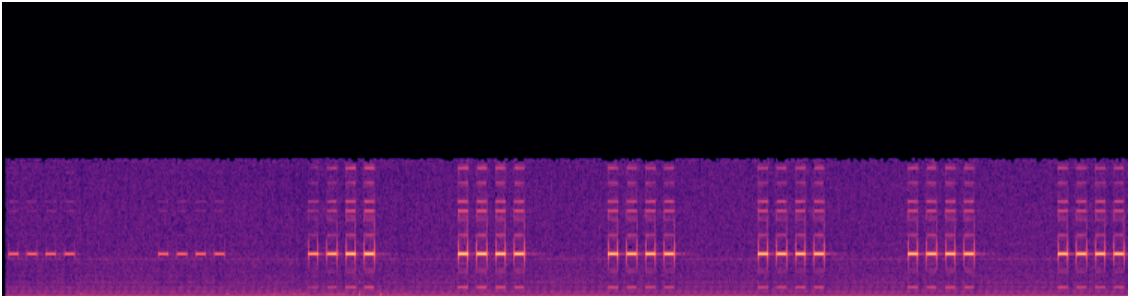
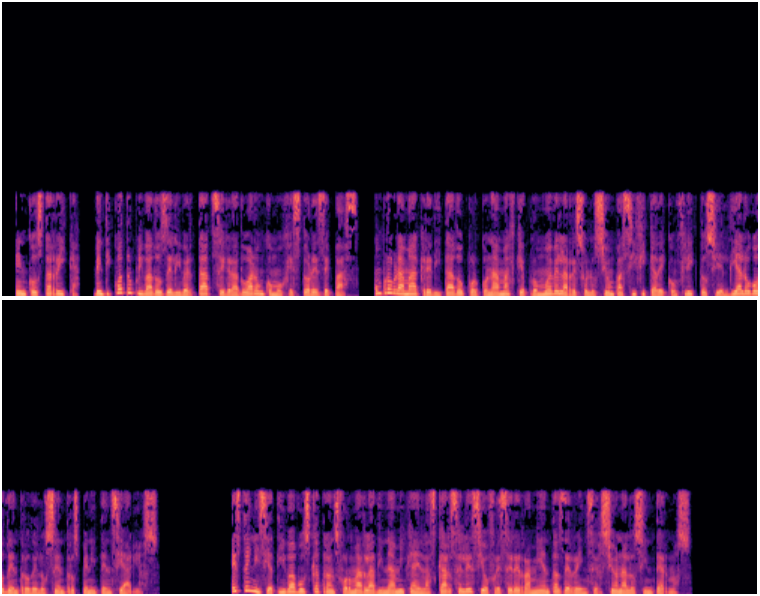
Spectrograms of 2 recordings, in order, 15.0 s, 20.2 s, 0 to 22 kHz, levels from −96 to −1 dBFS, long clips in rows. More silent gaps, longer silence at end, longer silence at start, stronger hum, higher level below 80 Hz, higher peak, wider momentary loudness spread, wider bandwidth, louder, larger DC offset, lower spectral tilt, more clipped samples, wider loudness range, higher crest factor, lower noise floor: second, none vs 12.32-13.06 s; second, 0.05 s vs 0.95 s; about the same, 0.1 s vs 0.2 s; first, 60 Hz at -55 dBFS vs none; first, -56 dBFS vs -62 dBFS; about the same, -10 dBFS vs -8 dBFS; first, 20 LU vs 6 LU; first, 11 kHz vs 8.2 kHz; first, -17 LUFS vs -23 LUFS; first, 0.4% vs under 0.1%; second, 1 dB/octave vs -5 dB/octave; neither; first, 16 LU vs 2 LU; about the same, 14 dB vs 16 dB; second, -48 dBFS vs under -90 dBFS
